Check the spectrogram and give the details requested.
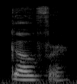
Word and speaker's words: gopher: was a good oh so if we cut that into two syllables the first syllable is go Gio we it's open there's no letter after that it's called an open syllable so it's the long o sound gopher there was a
